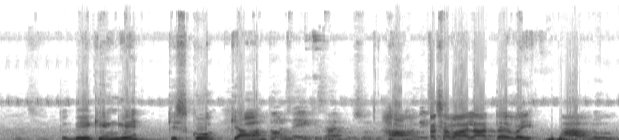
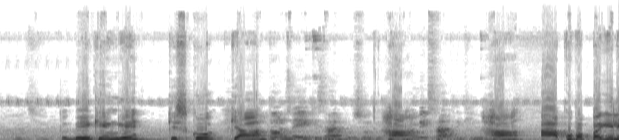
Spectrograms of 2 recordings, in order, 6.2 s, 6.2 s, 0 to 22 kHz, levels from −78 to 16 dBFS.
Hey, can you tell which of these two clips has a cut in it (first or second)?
first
